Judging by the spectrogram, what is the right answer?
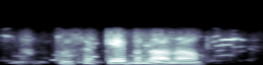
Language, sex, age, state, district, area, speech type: Dogri, female, 30-45, Jammu and Kashmir, Udhampur, rural, conversation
